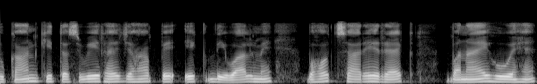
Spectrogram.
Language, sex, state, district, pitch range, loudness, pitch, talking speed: Hindi, male, Jharkhand, Garhwa, 120-135 Hz, -14 LUFS, 125 Hz, 165 wpm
